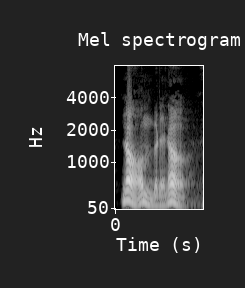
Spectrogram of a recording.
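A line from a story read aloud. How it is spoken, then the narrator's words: Shop clerk exclaiming. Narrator (Spanish): exclamó el dependiente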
